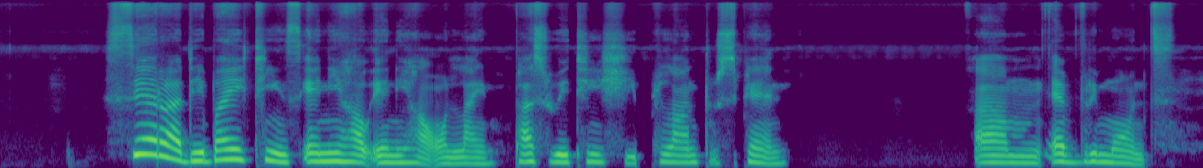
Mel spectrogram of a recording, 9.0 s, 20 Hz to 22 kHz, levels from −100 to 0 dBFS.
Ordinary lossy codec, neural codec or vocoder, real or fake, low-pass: none; autoencoder, 48 kHz, 128 numbers a frame, DAC-VAE, trained on Japanese speech; fake; none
